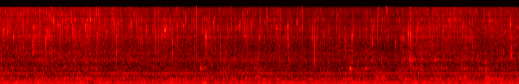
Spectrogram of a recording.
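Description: Diced bacon and dried prunes frying in rendered bacon fat in a nonstick pan, a steady sizzle with many small crackles, stirred with a spatula.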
